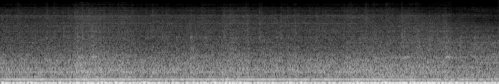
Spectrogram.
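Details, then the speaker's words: 1970 GTX 440 V8 on the dyno before rebuild, warm idle at 850 rpm, choke tied open: smooth steady rumble, no ticks or knocks; oil pressure 40 psi, air-fuel ratio good; timing found at 50° full advance, backed to 34°; normal idle. "Well, the oil pressure is good. We're at 40 pounds at 850 RPMs. Everything's good so far. Air fuel ratio is good."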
